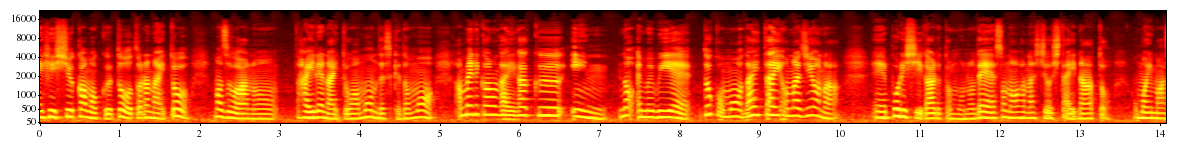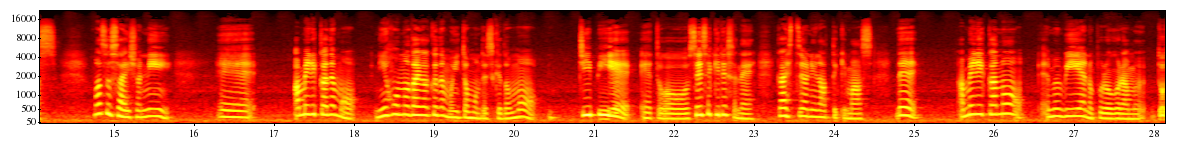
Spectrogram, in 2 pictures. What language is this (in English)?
Japanese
